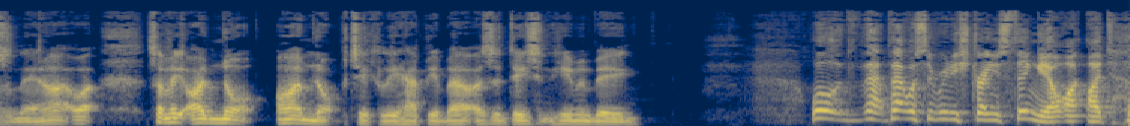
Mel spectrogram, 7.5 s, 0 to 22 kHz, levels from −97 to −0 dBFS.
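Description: Nothing is technically wrong with this speech clip; no faults can be heard at any point, so there are no times or causes to report.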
